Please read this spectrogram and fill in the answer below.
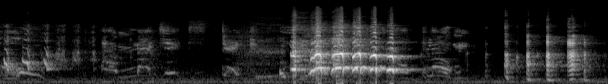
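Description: A man laughing hard in bursts. The loudest burst, about three seconds in, is a rapid run of high 'ha' pulses, and a shorter burst follows near the end.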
